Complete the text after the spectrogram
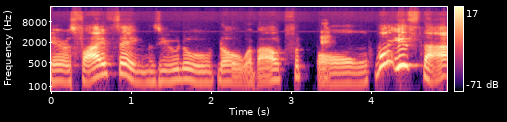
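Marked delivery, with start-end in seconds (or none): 0.0-4.0 slow, silly automated robot narrator voice-over. Joking about making a video, imitating that stupid TikTok voice-over. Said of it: "that stupid voice over the top".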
